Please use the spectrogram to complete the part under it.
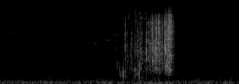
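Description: A rifle is drawn with a sharp metallic clack.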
